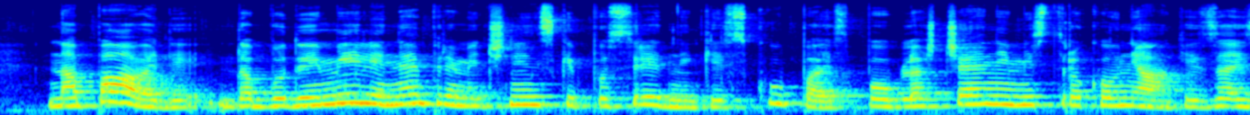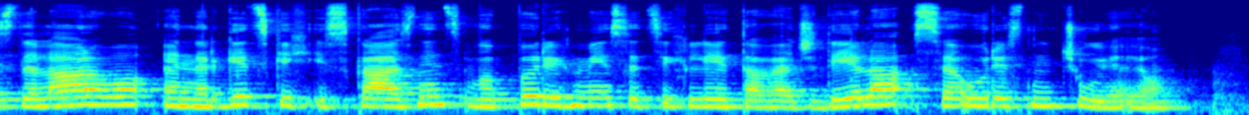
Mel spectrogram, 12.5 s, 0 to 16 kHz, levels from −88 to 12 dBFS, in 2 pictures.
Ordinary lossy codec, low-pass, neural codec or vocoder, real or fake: none; 14.4 kHz; vocoder, 48 kHz, 128 mel bands, Vocos; fake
